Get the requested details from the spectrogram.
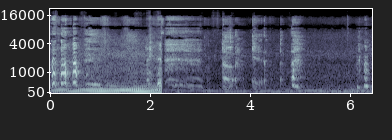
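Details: A woman's long, loud, low deliberate burp lasting about two seconds, then softer throat sounds and short bursts with quiet room noise; burping.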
